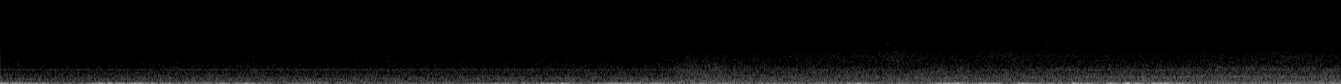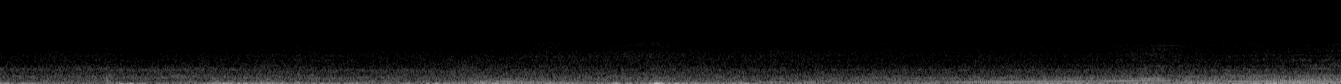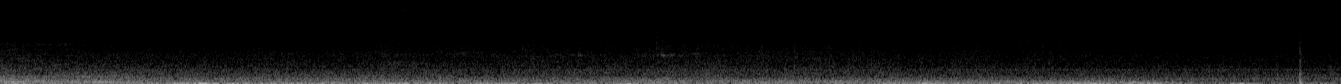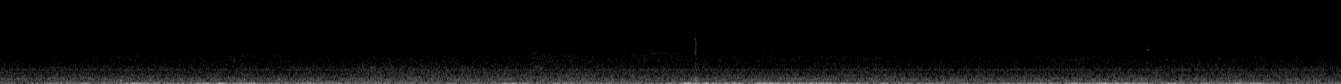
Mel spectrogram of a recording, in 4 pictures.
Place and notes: neoscenes: a minute at the Center of the Universe
Mosca, CO, USA, 24 August 2011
